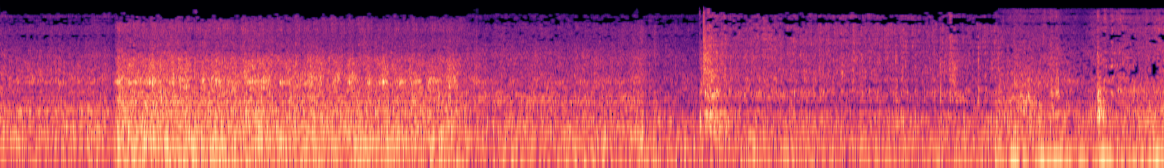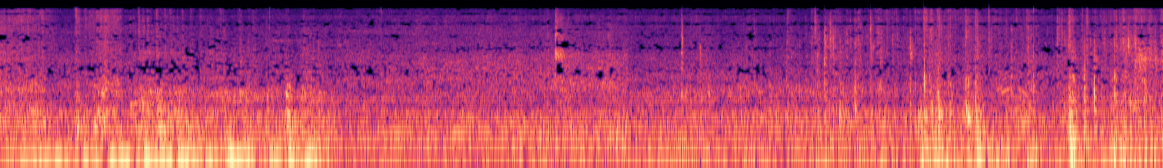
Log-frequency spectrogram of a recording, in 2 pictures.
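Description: A concrete mixer drum churns and rattles with a steady engine drone.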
